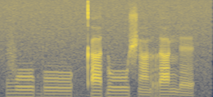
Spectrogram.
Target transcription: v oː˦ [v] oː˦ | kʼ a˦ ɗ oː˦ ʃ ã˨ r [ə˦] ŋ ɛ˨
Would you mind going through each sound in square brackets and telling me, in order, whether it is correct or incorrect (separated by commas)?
incorrect, incorrect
